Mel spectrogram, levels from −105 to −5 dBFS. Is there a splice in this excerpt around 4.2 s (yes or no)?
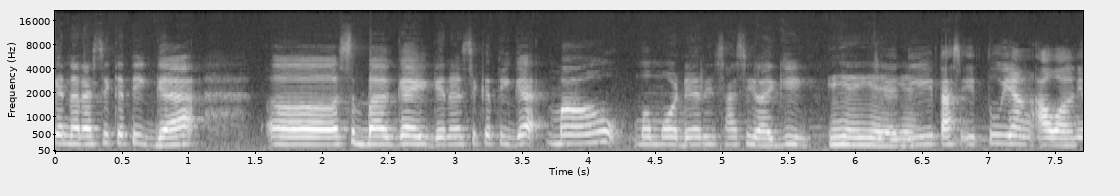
no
